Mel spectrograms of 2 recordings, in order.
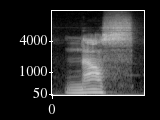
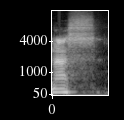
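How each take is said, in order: First: The n is light and the s heavy. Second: Both the n and the s sound light. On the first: The speaker calls it right. "nun tipis, shad tebal sehingga dibaca nas" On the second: The speaker calls it wrong. "bukan nas sehingga shad menjadi tipis"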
